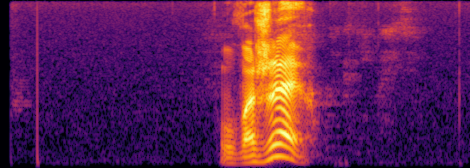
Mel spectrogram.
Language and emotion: Russian, positive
